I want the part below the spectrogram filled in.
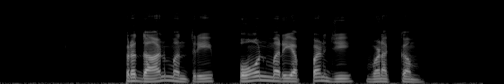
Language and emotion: Punjabi, neutral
